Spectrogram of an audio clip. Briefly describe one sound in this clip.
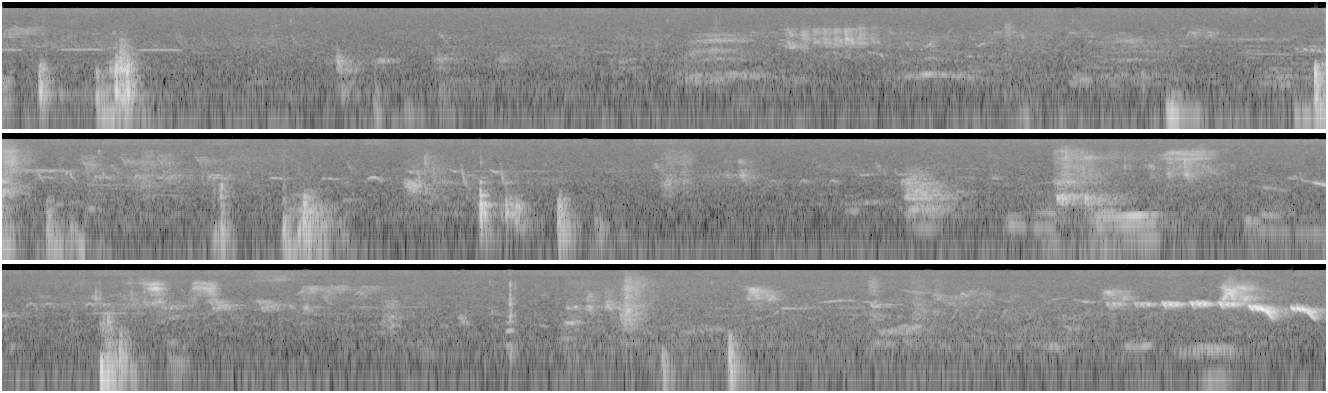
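Hands pat and press soft dough on a wooden board.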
